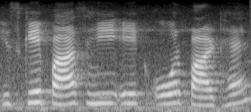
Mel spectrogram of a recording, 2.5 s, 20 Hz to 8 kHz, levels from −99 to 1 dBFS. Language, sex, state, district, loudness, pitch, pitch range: Hindi, female, Punjab, Fazilka, -16 LUFS, 255 Hz, 235-260 Hz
